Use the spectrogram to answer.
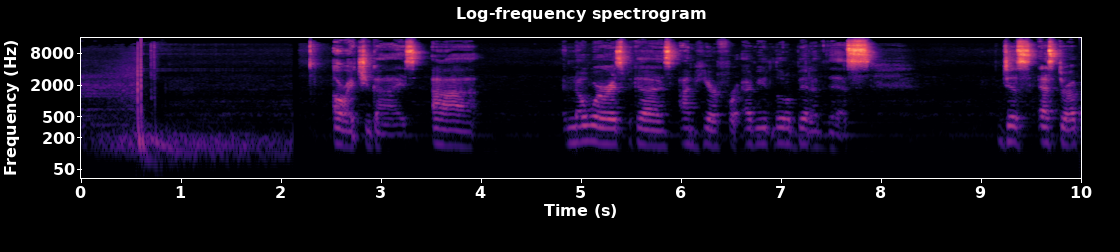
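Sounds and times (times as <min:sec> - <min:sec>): loud hit: 0:00.0 - 0:02.2
low rumble: 0:00.0 - 0:02.2
trailer music: 0:00.0 - 0:02.2.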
